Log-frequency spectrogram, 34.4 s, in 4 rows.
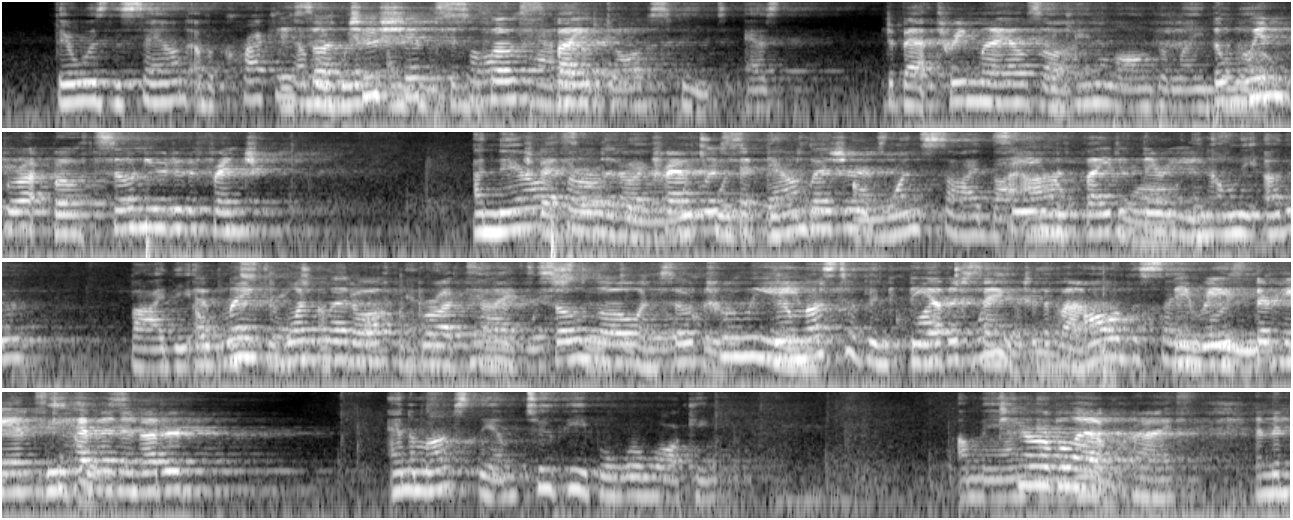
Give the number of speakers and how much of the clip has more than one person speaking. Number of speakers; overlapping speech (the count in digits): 2, about 49%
